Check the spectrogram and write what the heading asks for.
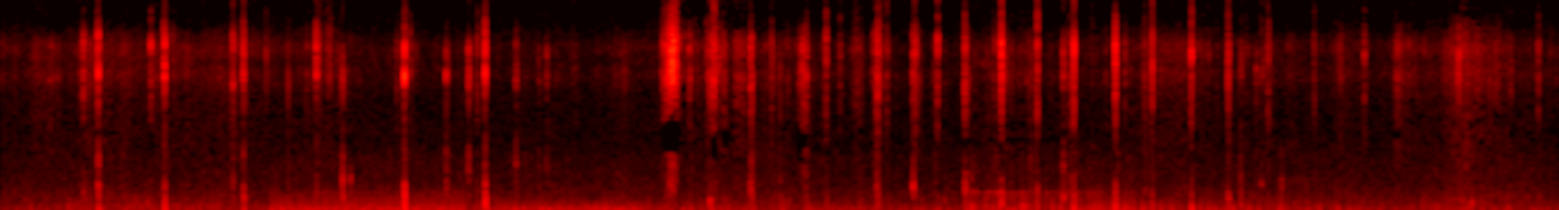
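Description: Near silence with faint scattered clicks and ticks from an ice angler handling his fishing line and tackle by hand over the hole; the loudest click comes about four and a half seconds in. A faint steady hum is heard twice, about two seconds in and again near seven seconds.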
